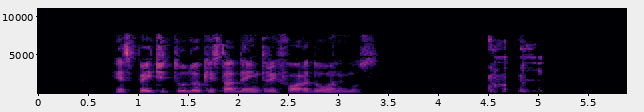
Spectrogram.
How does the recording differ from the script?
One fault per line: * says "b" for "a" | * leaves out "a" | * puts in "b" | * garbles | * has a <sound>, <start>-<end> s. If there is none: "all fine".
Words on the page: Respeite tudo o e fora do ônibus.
* puts in "que está dentro"
* has a cough, 4.5-5.1 s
